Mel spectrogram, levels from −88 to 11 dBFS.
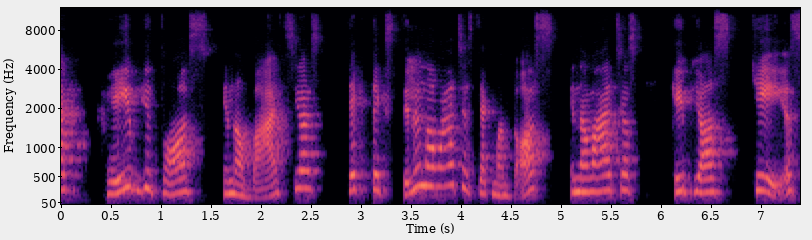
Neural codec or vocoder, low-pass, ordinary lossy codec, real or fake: none; 10.8 kHz; Opus, 32 kbps; real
